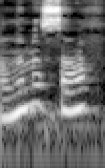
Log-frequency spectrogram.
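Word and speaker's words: limaçon: this is called a limacon. L-I-M-A-C-O-N, and that's French. It's got a little French accent on the bottom. Limacon.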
